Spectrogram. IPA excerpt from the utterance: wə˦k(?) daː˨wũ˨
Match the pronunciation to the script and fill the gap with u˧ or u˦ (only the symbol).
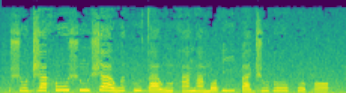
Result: u˧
